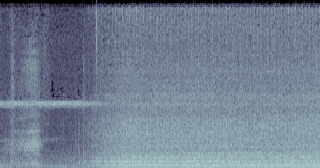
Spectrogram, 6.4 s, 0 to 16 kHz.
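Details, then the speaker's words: 1992 Mazda Miata 1.6 after replacing the water thermistor (code 9: rough idle, stalling) and correcting a misplaced spark plug wire: steady, even idle with smooth low drone, no hunting or misses. "I fixed it then I turned it on and it's idling really really good right now"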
